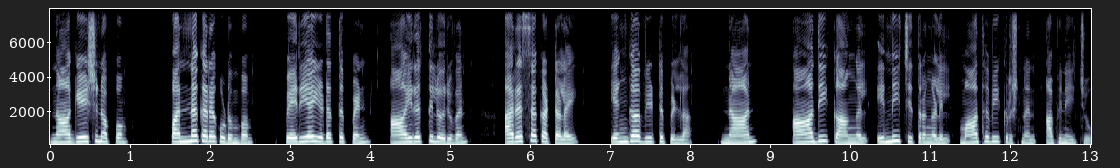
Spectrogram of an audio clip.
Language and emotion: Malayalam, neutral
